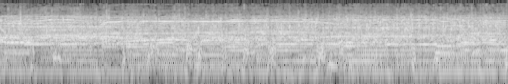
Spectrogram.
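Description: A concert audience in Podgorica cheers in a loud, unbroken roar, with whoops and shouts rising out of the dense crowd noise for the whole stretch; the concert was sold out and met with ovations.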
